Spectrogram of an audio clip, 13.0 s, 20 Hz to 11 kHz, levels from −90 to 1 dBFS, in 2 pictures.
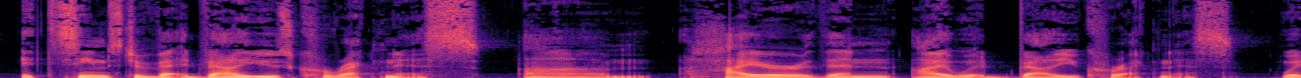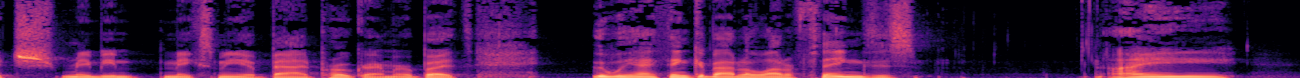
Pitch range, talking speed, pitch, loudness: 95-125 Hz, 150 wpm, 105 Hz, -19 LUFS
